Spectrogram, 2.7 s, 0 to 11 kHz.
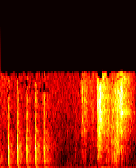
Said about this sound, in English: At 2 a.m., John awoke, looked at his wife. Then he stumbled to the door of Joy's room and knocked.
